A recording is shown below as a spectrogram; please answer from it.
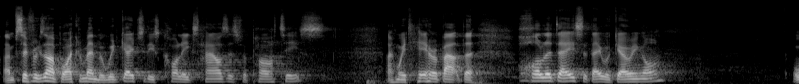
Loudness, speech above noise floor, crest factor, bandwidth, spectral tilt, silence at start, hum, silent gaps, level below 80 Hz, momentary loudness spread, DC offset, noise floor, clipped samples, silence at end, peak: -25 LUFS; 40 dB; 22 dB; 16.5 kHz; -4 dB/octave; 0.05 s; none; none; -64 dBFS; 14 LU; under 0.1%; -64 dBFS; under 0.1%; 0 s; -4 dBFS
